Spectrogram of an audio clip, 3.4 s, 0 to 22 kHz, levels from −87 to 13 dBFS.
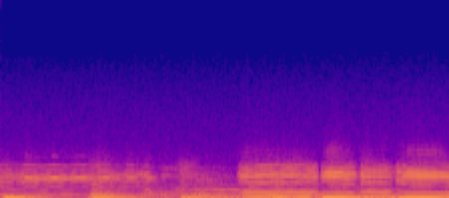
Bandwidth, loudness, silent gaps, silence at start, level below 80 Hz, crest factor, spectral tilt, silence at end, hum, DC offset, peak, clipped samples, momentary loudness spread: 8 kHz; -20 LUFS; none; 0 s; -36 dBFS; 14 dB; -7 dB/octave; 0 s; none; under 0.1%; -6 dBFS; under 0.1%; 8 LU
